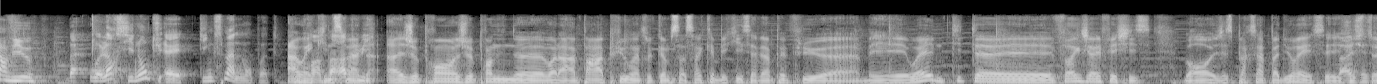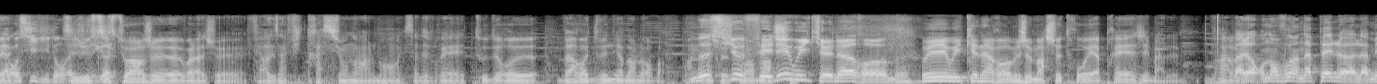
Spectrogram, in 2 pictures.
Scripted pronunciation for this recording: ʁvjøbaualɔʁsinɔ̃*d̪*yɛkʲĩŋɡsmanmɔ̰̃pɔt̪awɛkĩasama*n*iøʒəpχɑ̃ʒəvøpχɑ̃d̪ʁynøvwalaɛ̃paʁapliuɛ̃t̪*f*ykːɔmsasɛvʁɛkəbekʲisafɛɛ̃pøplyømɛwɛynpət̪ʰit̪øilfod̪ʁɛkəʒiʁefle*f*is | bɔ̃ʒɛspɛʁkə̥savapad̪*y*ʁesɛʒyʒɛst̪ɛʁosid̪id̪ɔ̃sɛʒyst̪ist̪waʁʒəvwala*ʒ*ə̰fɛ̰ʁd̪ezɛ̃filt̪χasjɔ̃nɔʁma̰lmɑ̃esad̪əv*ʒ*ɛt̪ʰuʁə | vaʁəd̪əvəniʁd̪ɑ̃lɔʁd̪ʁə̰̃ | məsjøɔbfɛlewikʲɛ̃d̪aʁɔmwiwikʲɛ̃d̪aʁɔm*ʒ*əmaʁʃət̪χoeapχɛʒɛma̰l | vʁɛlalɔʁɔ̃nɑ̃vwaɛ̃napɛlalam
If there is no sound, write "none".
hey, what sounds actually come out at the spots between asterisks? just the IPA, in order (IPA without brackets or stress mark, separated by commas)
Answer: t̪, n, χ, ʃ, y, ʒ, ʁ, ʒ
